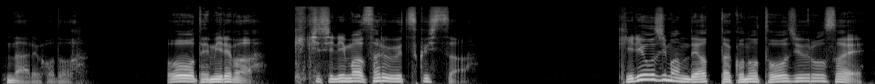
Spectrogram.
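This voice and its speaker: An actor playing an intense old-time kabuki star confessing forbidden love in a period radio drama, with archaic, theatrical phrasing. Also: male voice, mid-range voice, vocal fry, warm tone, no room sound, clean studio sound. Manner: archaic, theatrical, drawn-out delivery.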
